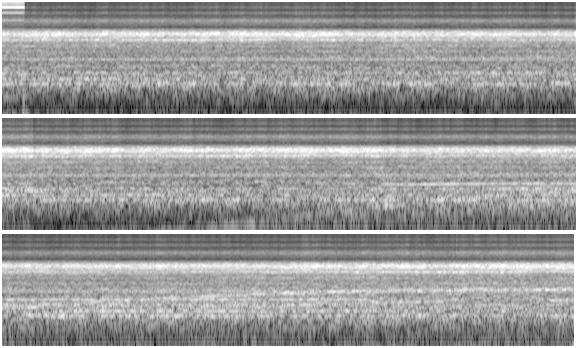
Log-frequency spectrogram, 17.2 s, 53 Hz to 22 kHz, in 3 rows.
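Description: An A-10C attack aircraft's jet engine spools up during a ground start in a flight simulator game, a steady mechanical hum and hiss with a whine that rises gradually in pitch, with no voices.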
